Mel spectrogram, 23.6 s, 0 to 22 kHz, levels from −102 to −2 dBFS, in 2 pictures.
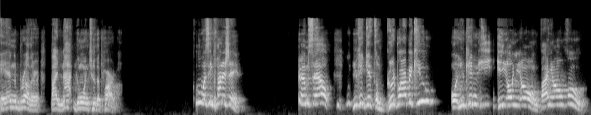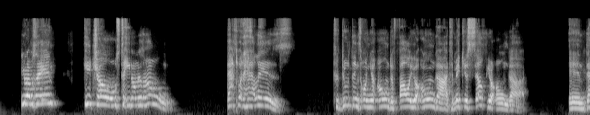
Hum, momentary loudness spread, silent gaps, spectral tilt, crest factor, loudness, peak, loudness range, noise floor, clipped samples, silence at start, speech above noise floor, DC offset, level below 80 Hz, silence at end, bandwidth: none; 12 LU; none; -3.5 dB/octave; 18 dB; -22 LUFS; -6 dBFS; 7 LU; under -90 dBFS; under 0.1%; 0 s; over 68 dB; under 0.1%; -72 dBFS; 0 s; 13 kHz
